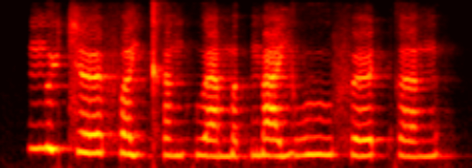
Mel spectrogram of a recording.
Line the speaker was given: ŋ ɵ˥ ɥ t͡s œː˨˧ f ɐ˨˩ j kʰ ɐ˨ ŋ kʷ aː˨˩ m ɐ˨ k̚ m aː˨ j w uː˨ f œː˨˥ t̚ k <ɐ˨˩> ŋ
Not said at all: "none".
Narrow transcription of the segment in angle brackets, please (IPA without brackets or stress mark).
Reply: ɐ˨˧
